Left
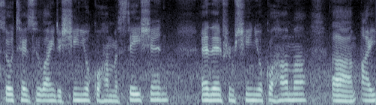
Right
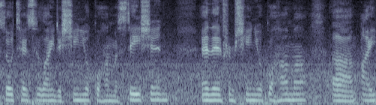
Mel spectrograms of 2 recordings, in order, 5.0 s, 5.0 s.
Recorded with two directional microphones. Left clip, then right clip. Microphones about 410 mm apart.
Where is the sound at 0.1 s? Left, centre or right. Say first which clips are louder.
Left 9 dB; centre.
